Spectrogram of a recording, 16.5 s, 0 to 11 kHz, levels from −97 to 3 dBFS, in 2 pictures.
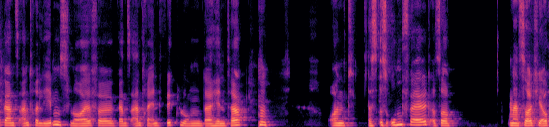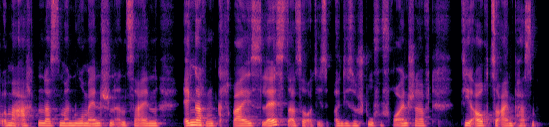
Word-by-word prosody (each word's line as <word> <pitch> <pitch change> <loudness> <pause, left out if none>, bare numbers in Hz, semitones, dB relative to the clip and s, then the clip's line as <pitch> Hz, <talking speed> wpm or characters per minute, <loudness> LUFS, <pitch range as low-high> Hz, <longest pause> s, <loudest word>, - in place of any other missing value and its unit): ganz 195 -2 +2
andere 200 +2 -1
Lebensläufe, 180 -2 +1
ganz 175 0 -3
andere 185 0 -1
Entwicklungen 175 0 -2
dahinter. 170 +6 +3 1.2
Und 190 0 0 0.2
das 175 -2 -2
ist 205 -3 -1
Umfeld 240 +2 +3
also 185 -1 -1 0.8
man 185 -1 +5
sollte 185 +1 +4
ja - - +5
auch 185 - +1
immer 185 -3 0
achten, 180 +2 -3
dass 180 +1 -2
man 180 -1 +1
nur 180 0 +2
Menschen 175 +2 0
in 85 - -5
seinen 175 - -2 0.3
engeren 190 -2 +5
Kreis 165 +3 0
lässt 210 +8 +3
also - - -4
dies - - -12
in 170 - -2
diese 170 0 -5
Stufe 90 - -7
Freundschaft, 175 0 -4 0.5
die 185 -3 +2
auch 175 +1 +3
zu 175 - -2
einem 155 +5 0
passen. 155 -1 -9
180 Hz, 140 wpm, -25 LUFS, 170-190 Hz, 1.2 s, man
